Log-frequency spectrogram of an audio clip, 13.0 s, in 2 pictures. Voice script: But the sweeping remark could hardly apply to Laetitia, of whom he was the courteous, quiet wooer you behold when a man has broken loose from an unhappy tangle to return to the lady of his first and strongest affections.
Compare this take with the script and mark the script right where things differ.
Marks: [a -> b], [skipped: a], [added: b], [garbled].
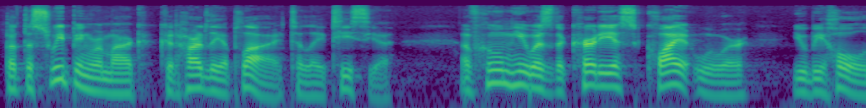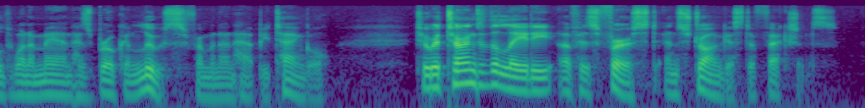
But the sweeping remark could hardly apply to Laetitia, of whom he was the courteous, quiet wooer you behold when a man has broken loose from an unhappy tangle to return to the lady of his first and strongest affections.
